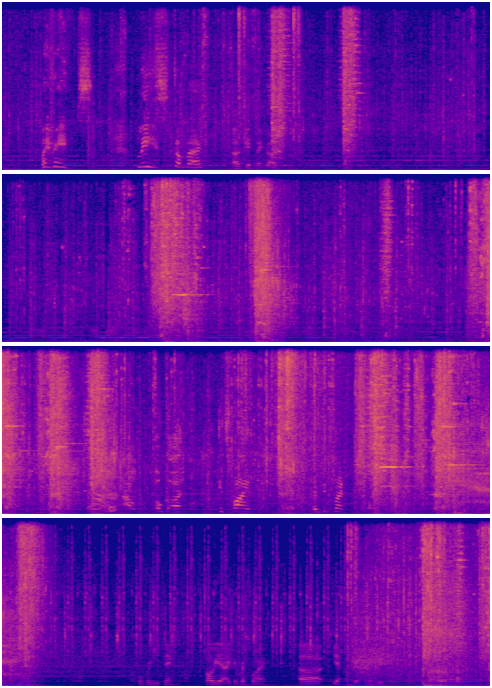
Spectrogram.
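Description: Weapons clash and strike with sharp impacts.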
